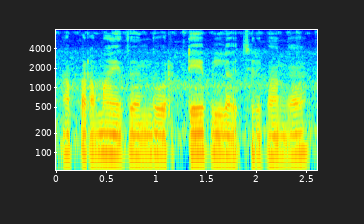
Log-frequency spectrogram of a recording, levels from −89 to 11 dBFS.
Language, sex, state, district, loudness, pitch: Tamil, male, Tamil Nadu, Kanyakumari, -19 LUFS, 95 Hz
